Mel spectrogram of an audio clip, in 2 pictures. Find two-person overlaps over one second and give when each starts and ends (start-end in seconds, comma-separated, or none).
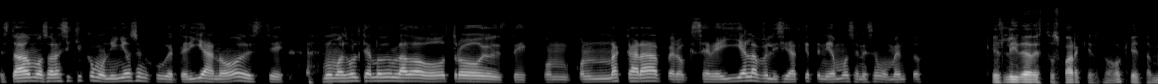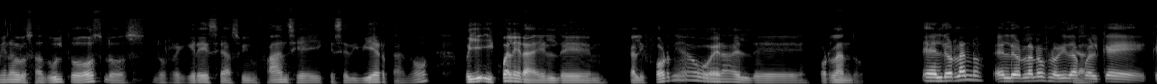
none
